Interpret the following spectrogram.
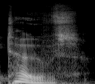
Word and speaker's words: toves: how to pronounce slithy Toves the i' in slithy is long as in rise and Toves is pronounced so as to rhyme with groves again the first o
